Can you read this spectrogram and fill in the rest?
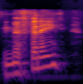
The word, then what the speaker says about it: Myfanwy: And I like I said, I'm I'm obviously not English, um, but the is there ever a cool is a cool a name is Myfanwy rhymes with Tiffany?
